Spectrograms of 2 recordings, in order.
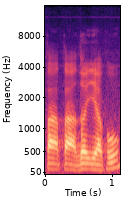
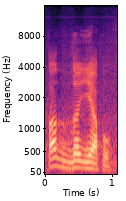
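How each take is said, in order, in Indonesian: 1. Kata ini dimulai dengan dua suku kata ta yang terpisah. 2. Kata ini dimulai dengan bunyi t ganda yang ditahan. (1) "ini bacaan asli" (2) "Bacaan diidghamkan"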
